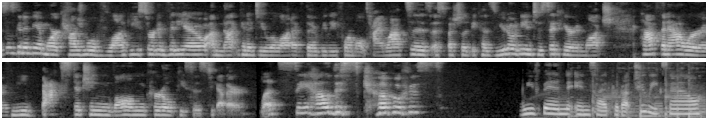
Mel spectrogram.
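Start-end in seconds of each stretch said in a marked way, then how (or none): 12.6-14.3 nervous laughing through the words, pitched up. Opening a casual vlog video, speaking to viewers with a nervous laugh. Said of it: "[nervous laugh]".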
